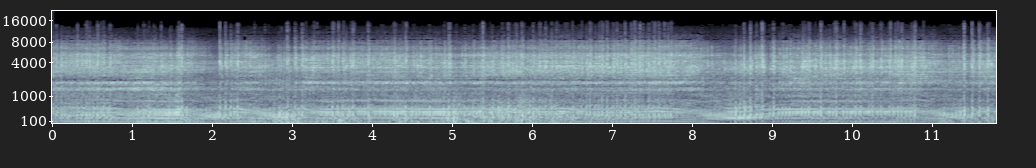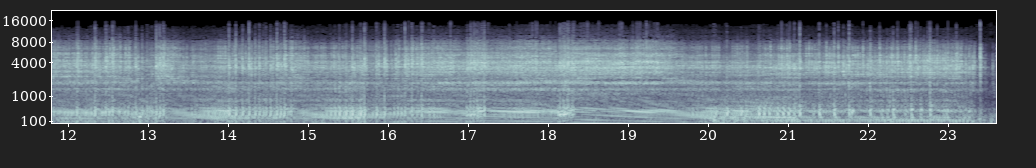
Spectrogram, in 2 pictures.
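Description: Two-stroke engine of a vintage twinshock motocross bike being ridden slowly, its revs rising and falling over and over as the throttle is opened and closed. The engine sound drops away right at the end.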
